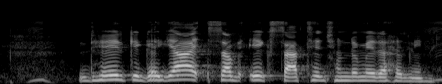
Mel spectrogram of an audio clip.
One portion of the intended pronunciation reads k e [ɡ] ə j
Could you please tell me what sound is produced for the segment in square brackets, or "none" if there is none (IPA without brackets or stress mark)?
ɡ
